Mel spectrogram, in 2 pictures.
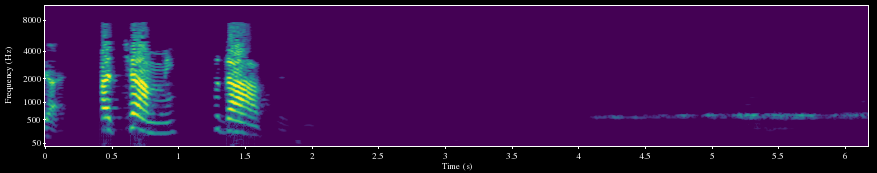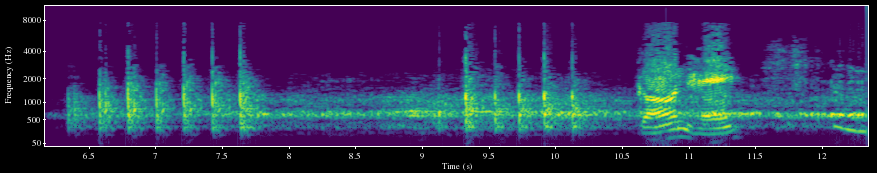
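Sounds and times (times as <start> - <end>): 
speech: 0.4 - 1.7, 10.6 - 12.3
steady low hum: 4.0 - 12.3
sharp knocks on a door: 6.4 - 7.8, 9.2 - 10.3.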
